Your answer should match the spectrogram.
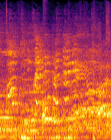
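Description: High-pitched voices crying out in wavering, drawn-out cries over background music and crowd noise.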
